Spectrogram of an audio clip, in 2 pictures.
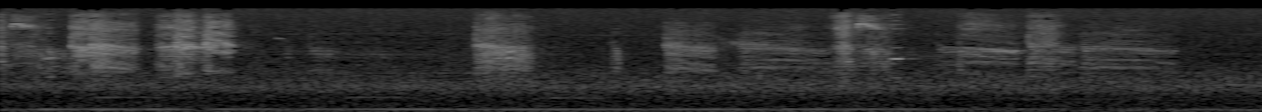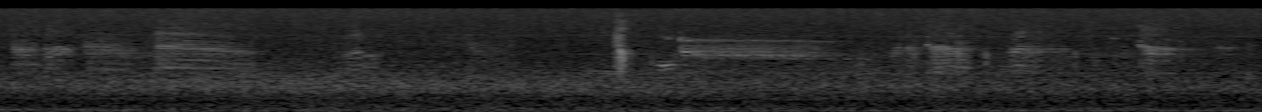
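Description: Faint birds calling: a quick run of short, harsh calls in the first few seconds, then a few more later, over a low steady hum that fades out about halfway.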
